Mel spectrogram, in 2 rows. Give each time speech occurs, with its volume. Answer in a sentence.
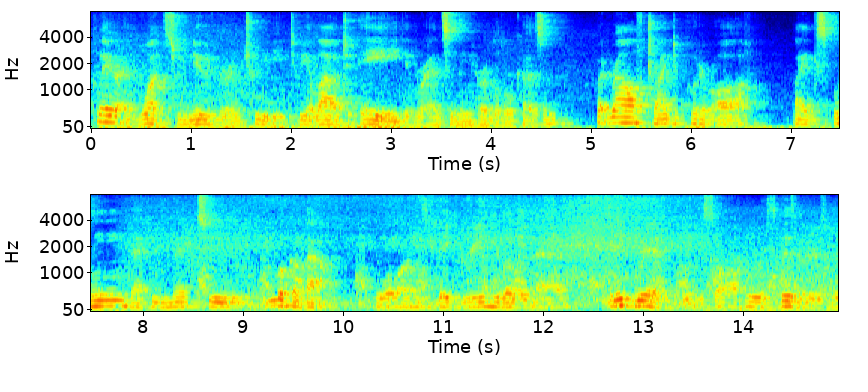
You can hear the speech from 0.0 to 14.9 s, at a steady volume.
